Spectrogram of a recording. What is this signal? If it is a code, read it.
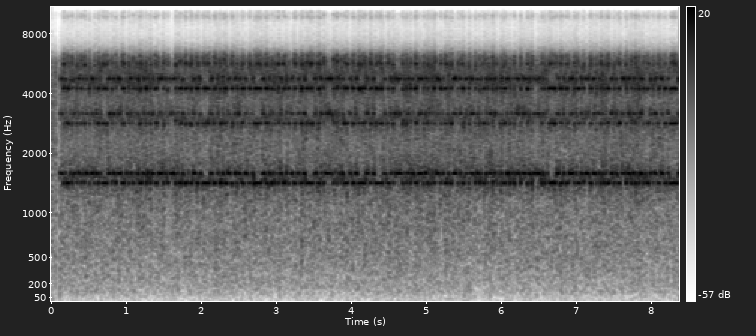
Two-tone teleprinter signal, about 170 Hz shift.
